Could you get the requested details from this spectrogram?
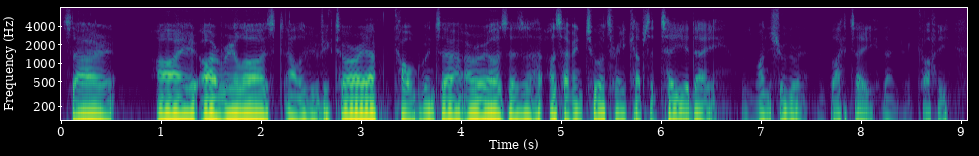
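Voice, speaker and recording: A man with an Australian accent speaks at a fairly quick pace in a fairly low, dark, mellow voice with monotone, flat intonation. His loudness swings widely on a very clean recording with a silent background. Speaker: mental health practitioner and army veteran. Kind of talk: casual interview chat. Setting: studio.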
